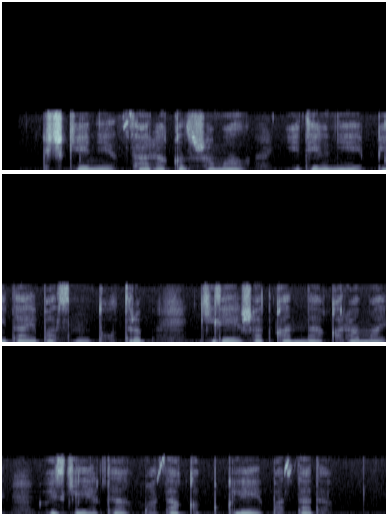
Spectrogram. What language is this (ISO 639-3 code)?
kaz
